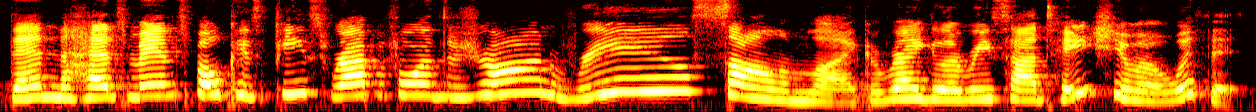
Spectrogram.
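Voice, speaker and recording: A woman's voice: very high-pitched, animated, normal speed, pushed and bright, exaggerated voice. A woman playing a grumbling elderly townsperson who reminisces in a folksy way, in an amateur play acted over video call. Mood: nostalgic. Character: grumbling elderly town old-timer, nostalgic for strict ritual. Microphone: video call microphone.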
